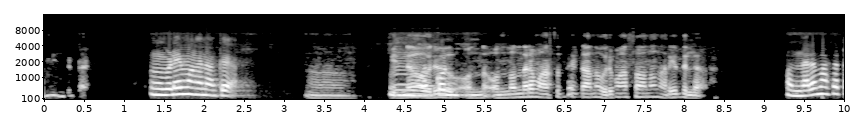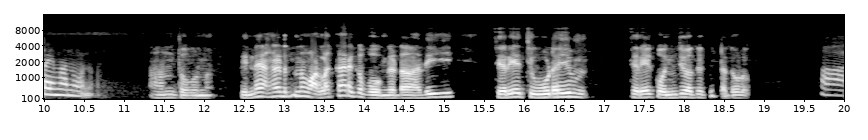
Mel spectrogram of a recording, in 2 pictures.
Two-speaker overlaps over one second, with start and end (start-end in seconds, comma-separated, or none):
none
